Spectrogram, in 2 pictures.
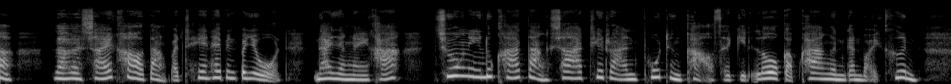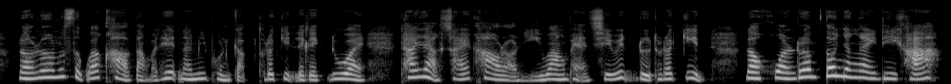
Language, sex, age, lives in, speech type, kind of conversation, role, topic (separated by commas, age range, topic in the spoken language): Thai, female, 30-34, Thailand, read, expert-assistant, asker, จะใช้ข่าวต่างประเทศให้เป็นประโยชน์กับการวางแผนชีวิตประจำวันได้ยังไงบ้าง?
